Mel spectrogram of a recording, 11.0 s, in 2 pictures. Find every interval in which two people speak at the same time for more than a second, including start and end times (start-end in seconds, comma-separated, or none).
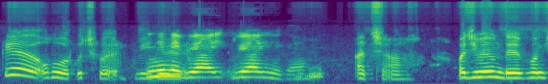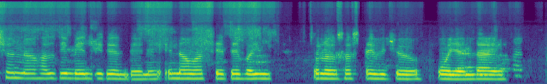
none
